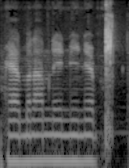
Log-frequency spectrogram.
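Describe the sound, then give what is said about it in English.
A voice imitates fart noises: a sustained, buzzing vocal tone broken into several pulses, then one short, sharp burst. “throwing a couple of fart noises”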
